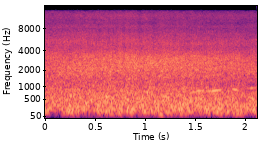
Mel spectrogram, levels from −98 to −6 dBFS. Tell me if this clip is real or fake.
fake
